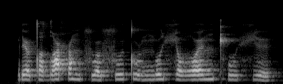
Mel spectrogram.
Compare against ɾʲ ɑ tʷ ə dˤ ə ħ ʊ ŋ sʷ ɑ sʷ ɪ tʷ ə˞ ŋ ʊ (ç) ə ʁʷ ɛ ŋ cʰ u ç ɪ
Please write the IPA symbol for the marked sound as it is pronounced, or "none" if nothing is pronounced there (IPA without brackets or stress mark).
ç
